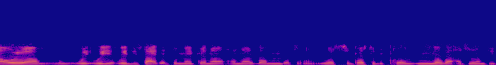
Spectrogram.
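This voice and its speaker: A fairly quick pace in a French accent. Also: man, medium pitch for a man, fairly even intonation. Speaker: rock musician. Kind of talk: interview. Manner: halting.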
